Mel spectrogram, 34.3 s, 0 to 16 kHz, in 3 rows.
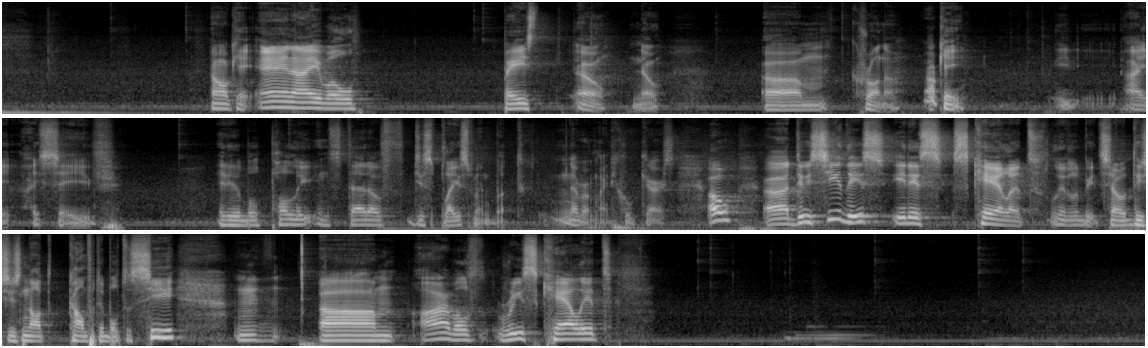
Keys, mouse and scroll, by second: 0.0 F4, 1.0 click, 2.5 right click, 2.6 right click, 4.7 click, 4.7 click, 5.7 ctrl+я, 8.2 click, 8.3 click, 10.0 middle click, 10.2 middle click, 12.2 click, 14.1 click, 14.2 click, 17.9 scroll up 1, 18.5-19.0 scroll down 1, 19.5 scroll up 1, 20.1 scroll down 1, 21.9 click, 22.0 click, 24.3 click, 24.4 click, 24.6 click, 24.7 double click, 26.3 click, 26.5 click, 27.8-28.1 scroll down 1, 28.5 click, 28.6 click, 29.8 click, 29.9 click, 30.5 k, 31.5 click, 33.0 click.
